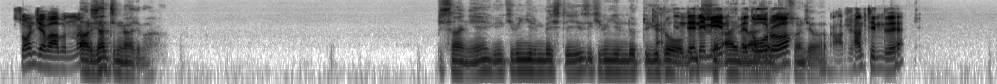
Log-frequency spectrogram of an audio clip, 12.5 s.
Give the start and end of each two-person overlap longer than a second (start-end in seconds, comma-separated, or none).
8.2-9.7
